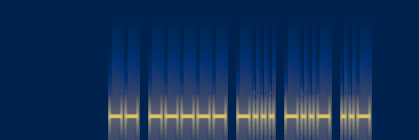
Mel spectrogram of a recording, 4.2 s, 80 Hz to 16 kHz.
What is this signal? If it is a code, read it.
Morse code, heard as a keyed tone, about 30 wpm, 700 Hz. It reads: M0BXU
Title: DXCC-100 Call Signs - 5 Characters - Repeated 3x - 30wpm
